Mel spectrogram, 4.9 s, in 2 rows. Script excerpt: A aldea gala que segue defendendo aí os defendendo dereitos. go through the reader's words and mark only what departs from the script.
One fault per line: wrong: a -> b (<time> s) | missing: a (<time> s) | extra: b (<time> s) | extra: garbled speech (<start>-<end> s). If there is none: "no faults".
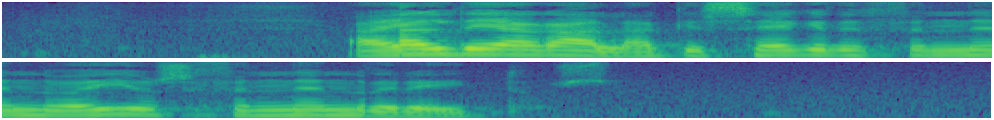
no faults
